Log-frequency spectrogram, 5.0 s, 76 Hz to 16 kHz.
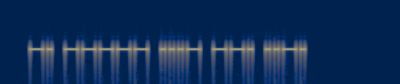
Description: Morse code, heard as a keyed tone, about 22 wpm, 700 Hz. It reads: N0VGF
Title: USA Call Signs - 5 Characters - 22wpm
